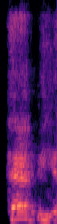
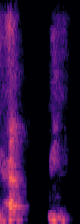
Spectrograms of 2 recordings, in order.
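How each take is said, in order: First: Said in the usual way. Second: Happy with both P's sounded, hap-pee; doubled consonant. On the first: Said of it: "If we were to say happy in Arabic". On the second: Shown as a demonstration. Teacher saying happy as Arabic would, doubled P. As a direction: hold the P in happy, then release. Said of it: "you're gonna say both of them".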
